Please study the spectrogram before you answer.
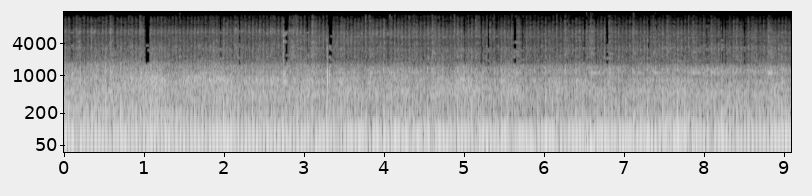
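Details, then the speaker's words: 1941 Case SC tractor after governor repair, tested on a hill. Low, steady, even firing with no hunting or surging. It picks up going uphill and no longer bogs when the clutch is thrown, running much better: normal running. "I'd have to say it runs much much better you guys can hear that dump him pickup when we go up the hill"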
